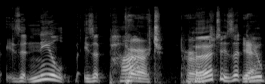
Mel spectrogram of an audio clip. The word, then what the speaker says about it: Peart: Is it Pert? Pert, is it? Yeah. Neil Peart? Though that's hotly contested exactly how you pronounce that, but I'm pretty certain it's Neil Peart.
